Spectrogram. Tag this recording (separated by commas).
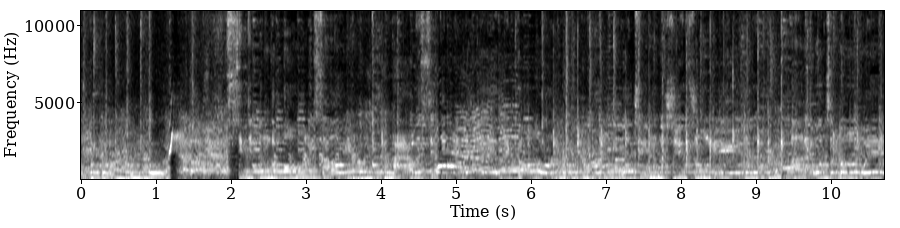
Music, Speech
